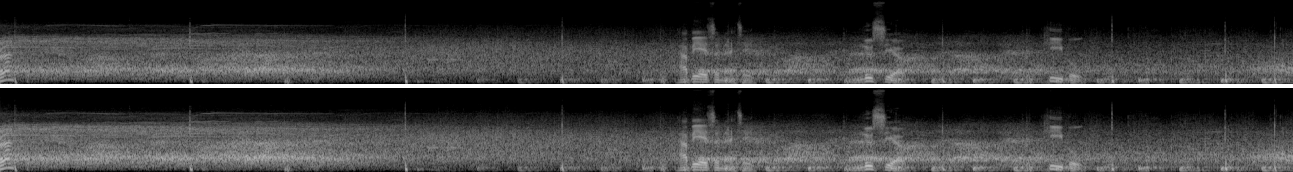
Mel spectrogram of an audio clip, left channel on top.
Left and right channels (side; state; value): left; quieter; 4.0 dB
